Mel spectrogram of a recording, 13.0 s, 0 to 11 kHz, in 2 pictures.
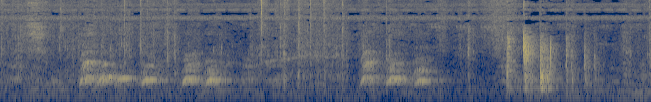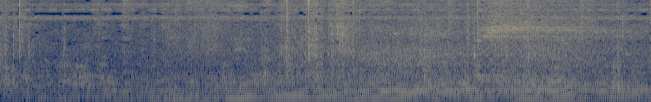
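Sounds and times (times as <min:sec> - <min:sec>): pool balls clacking: 0:04.7 - 0:07.1.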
